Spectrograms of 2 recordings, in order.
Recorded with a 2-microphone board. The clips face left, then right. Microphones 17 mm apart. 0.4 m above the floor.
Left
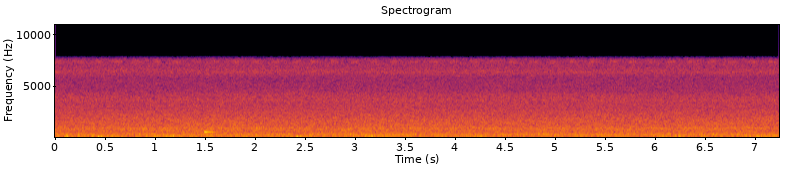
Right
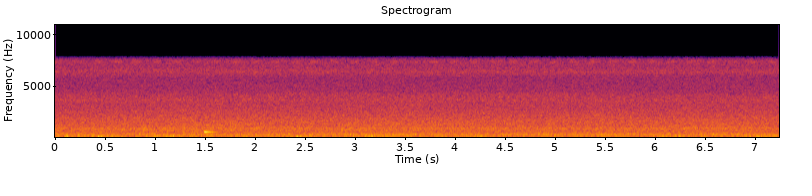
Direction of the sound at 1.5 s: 15° right (ahead or behind).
